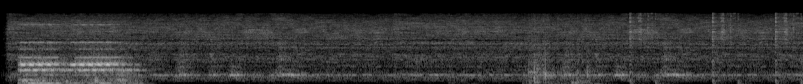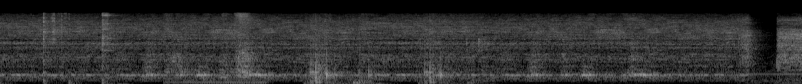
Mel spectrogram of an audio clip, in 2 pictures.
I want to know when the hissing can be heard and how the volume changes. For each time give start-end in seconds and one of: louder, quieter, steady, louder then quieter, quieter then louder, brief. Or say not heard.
0.0-16.0 steady.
